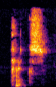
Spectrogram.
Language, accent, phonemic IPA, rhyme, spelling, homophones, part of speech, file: English, Southern England, /pæks/, -æks, pax, packs, noun / interjection, LL-Q1860 (eng)-pax.wav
